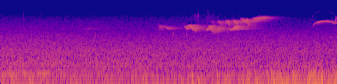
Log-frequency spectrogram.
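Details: Eastern wood-pewee, a first-of-year bird at Beech Hill Preserve in Rockport, Maine, in the morning, giving the last two notes of its lazy, drawn-out song: high slurred, wavering notes after three seconds, with a black-throated blue warbler and a scarlet tanager singing in the background.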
